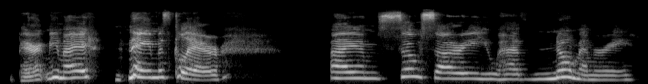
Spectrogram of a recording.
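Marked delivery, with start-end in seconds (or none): none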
